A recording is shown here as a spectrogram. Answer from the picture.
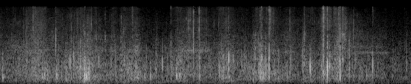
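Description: Footsteps crunching through dead twigs and dry undergrowth on a pine-wood floor: an irregular run of crackles and rustles.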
